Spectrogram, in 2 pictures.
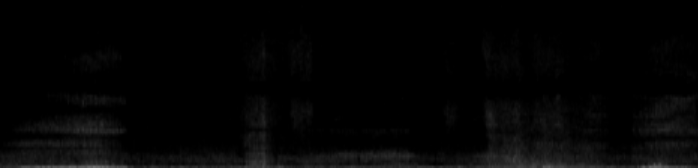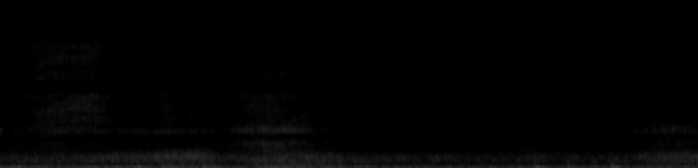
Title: Look mom I can sit up and sleep and snore loud too #shorts #shortsfeed #shortvideo #englishbulldog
